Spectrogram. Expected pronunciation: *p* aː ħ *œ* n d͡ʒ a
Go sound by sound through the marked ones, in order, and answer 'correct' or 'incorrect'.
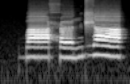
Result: incorrect: b, correct

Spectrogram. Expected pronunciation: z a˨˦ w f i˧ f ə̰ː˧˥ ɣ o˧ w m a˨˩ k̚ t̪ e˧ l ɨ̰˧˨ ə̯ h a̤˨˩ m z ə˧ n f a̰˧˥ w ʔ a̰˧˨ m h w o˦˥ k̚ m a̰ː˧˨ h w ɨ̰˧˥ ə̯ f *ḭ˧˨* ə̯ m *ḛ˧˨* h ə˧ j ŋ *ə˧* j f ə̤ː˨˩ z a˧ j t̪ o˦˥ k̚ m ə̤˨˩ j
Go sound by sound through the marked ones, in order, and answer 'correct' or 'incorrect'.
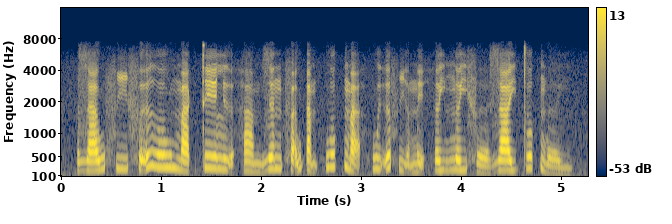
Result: correct, correct, correct

